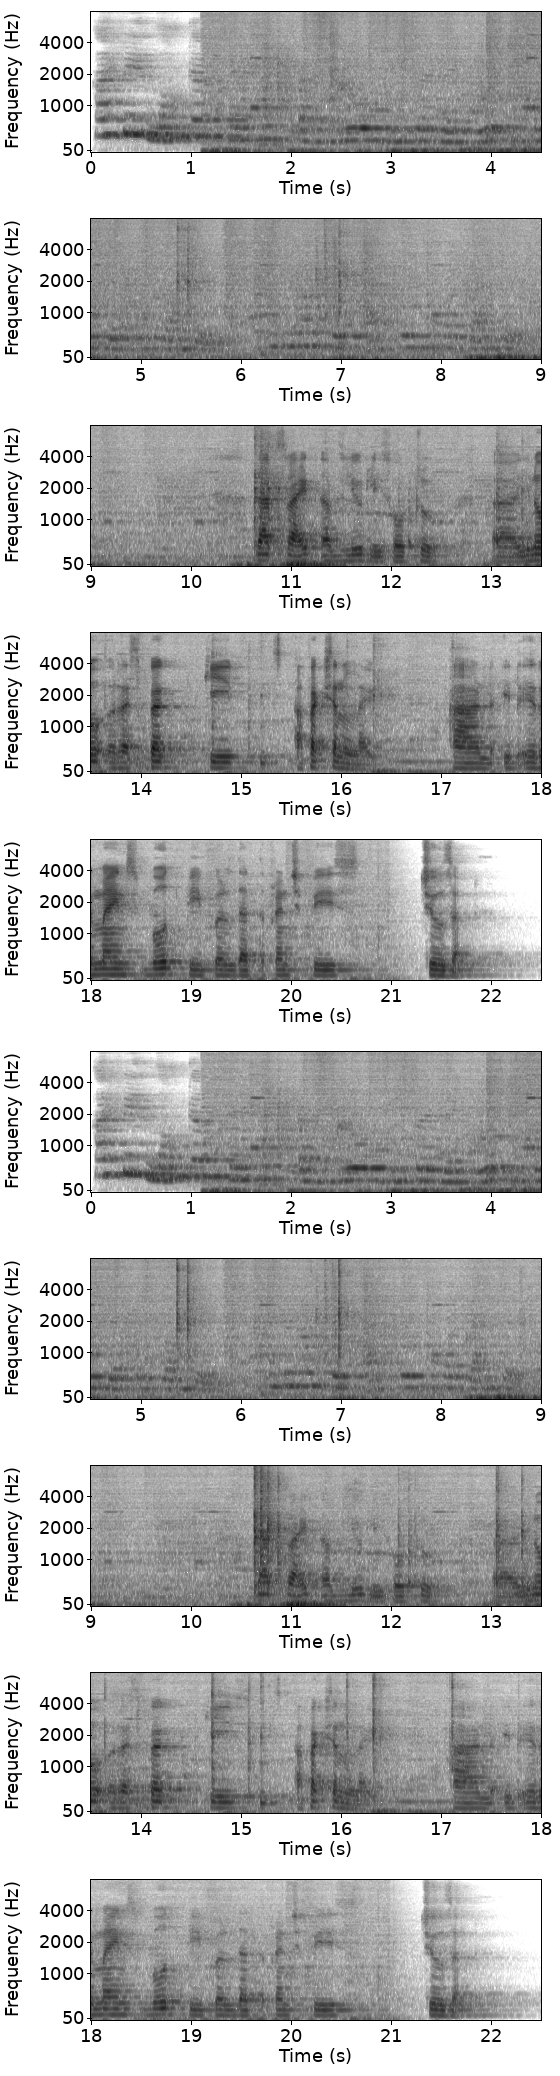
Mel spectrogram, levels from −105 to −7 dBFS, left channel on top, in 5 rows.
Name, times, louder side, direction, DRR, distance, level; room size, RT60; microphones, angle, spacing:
voice 1, 0.0-8.8, right 1 dB, 20° right, -8 dB, 4.9 m, -36 dB
sound 1, 1.1-21.0, equal, 15° left, 1.6 m, -37 dB
sound 2, 4.3-12.4, equal, 35° left, 2.5 m, -49 dB
sound 3, 4.7-4.9 5.3-5.7 6.2-6.3 6.7-8.0 8.4-8.9 9.3-9.4 10.6-12.5 13.0-15.7 15.9-16.8 17.0-18.0 18.3-18.5 19.2-19.3 19.6-19.7 19.9-20.0 20.2-20.5 20.9-21.0 21.3-21.4, right 6 dB, 55° right, 0.8 m, -36 dB
voice 2, 10.2-12.5 13.0-15.0 15.5-16.4 17.1-20.7 21.3-21.8, left 5 dB, 65° left, 13 dB, 0.5 m, -28 dB
18.0 x 11.5 x 3.4 m, 1.4 s
head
